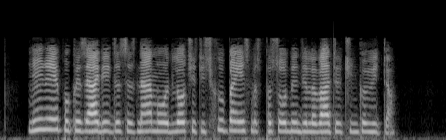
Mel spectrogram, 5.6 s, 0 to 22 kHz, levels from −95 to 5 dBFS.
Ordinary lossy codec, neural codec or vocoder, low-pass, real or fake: AAC, 32 kbps; codec, 16 kHz, 1 kbps, FunCodec, trained on Chinese and English, 50 frames a second; 7.2 kHz; fake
